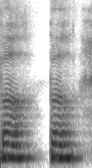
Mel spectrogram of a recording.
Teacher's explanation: if you put a finger at your neck, okay, at the Adam's apple, you will feel the vibration when you produce the sound b, b. More vibration will be there rather than the sound p. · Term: voice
